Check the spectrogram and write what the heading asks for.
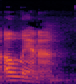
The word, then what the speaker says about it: Alana: This is from Alana. It rhymes with banana.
